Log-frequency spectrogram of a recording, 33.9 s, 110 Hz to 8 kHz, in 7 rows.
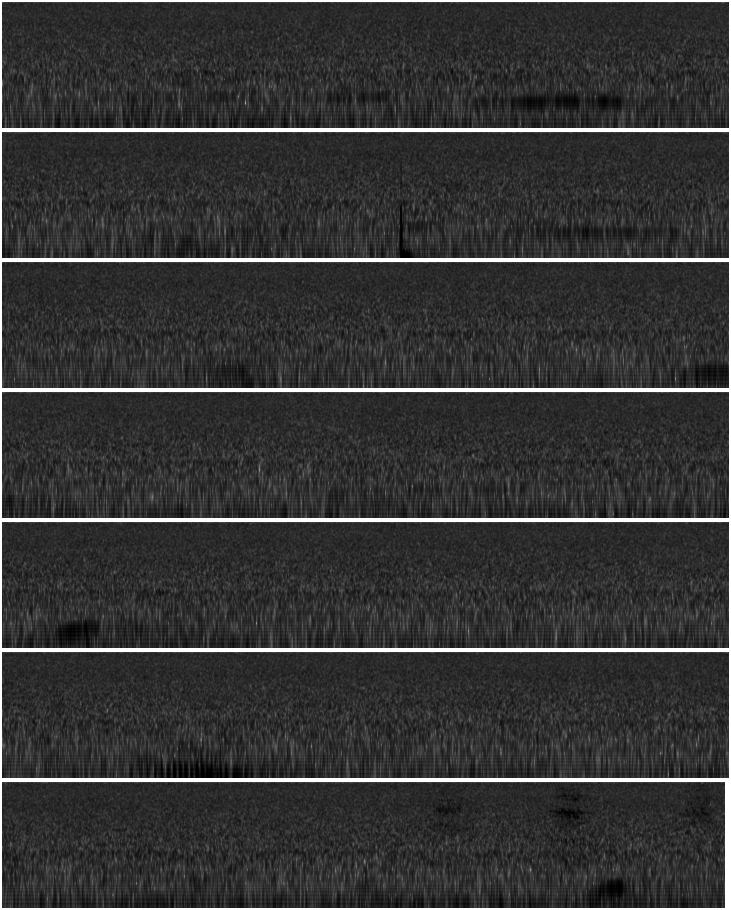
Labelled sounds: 32.7	33.0	humpback whale, 2.3 to 3.1 kHz

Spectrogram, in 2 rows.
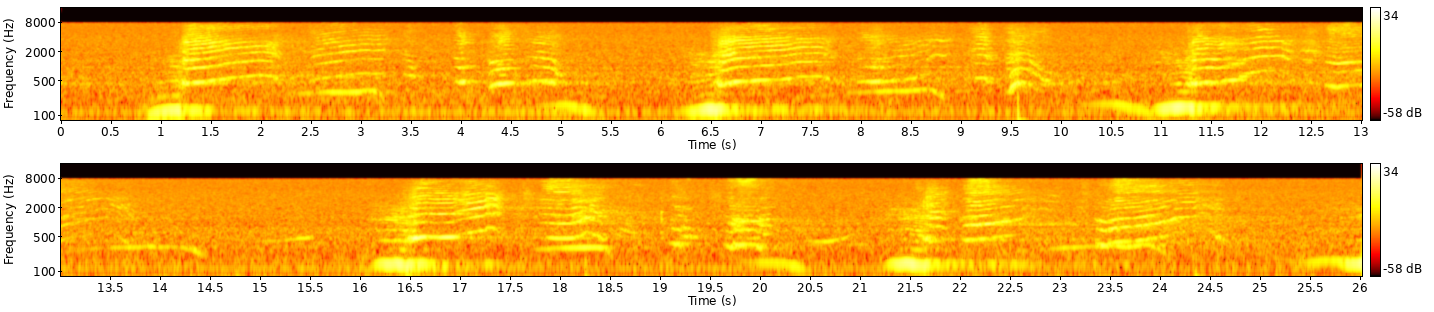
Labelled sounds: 1.2	5.0	humpback whale, 0.80 to 7.3 kHz
6.5	9.8	humpback whale, 0.80 to 7.5 kHz
11.3	13.3	humpback whale, 0.80 to 5.8 kHz
16.1	17.5	humpback whale, 0.90 to 7.6 kHz
17.8	18.6	humpback whale, 0.86 to 7.8 kHz
19.7	20.2	humpback whale, 0.80 to 1.2 kHz
21.4	22.7	humpback whale, 0.80 to 8.0 kHz
23.4	24.4	humpback whale, 0.80 to 6.8 kHz

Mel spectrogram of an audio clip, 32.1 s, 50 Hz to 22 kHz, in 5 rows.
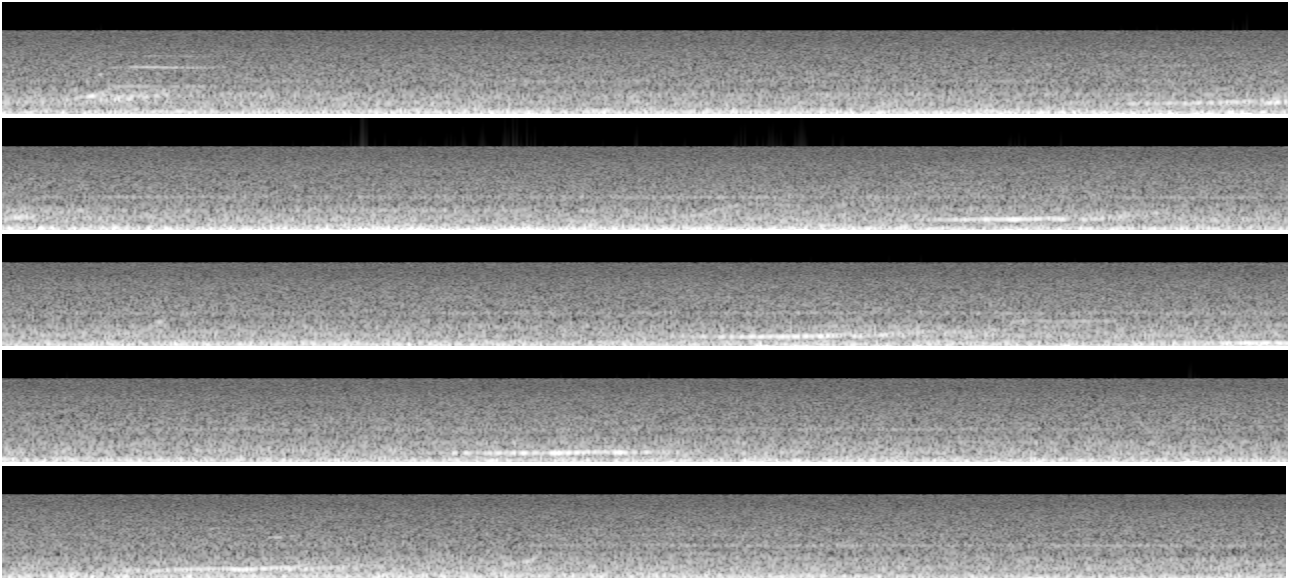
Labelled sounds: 0.5	1.1	humpback whale, 0.80 to 2.2 kHz

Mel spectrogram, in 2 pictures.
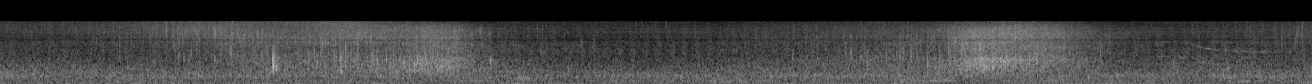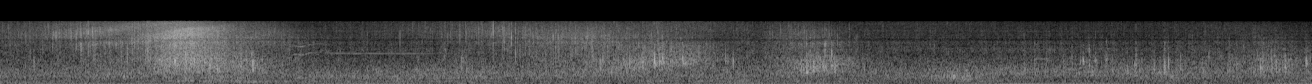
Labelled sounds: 11.5	12.9	killer whale, Bigg's (transient), Gulf of Alaska transient, 1.5 to 2.9 kHz
16.0	17.6	killer whale, Bigg's (transient), Gulf of Alaska transient, 1.3 to 2.4 kHz

